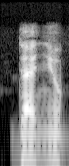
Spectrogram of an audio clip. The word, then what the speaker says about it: Danube: Danube is a river across Europe.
